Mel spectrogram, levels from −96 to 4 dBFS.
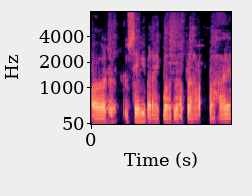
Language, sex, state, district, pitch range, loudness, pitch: Hindi, male, Bihar, Lakhisarai, 100-105 Hz, -18 LUFS, 100 Hz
